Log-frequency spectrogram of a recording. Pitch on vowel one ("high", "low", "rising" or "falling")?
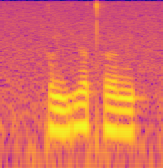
low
